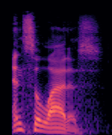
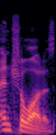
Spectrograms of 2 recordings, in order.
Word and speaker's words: Enceladus: here right but uh enceladus the ocean moon no no no no not enchiladas enceladus the ocean moon of saturn have you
